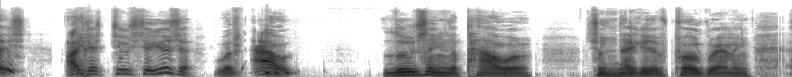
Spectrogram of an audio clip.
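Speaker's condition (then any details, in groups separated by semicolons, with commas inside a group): Tongue cancer; partial tongue removal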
